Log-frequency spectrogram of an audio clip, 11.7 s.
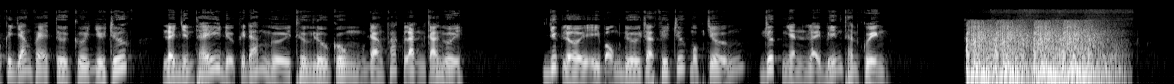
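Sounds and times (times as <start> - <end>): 
speech: 0.0 - 4.7, 5.4 - 9.0
roaring crackling burst of magical command tokens shattering: 9.7 - 11.4.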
